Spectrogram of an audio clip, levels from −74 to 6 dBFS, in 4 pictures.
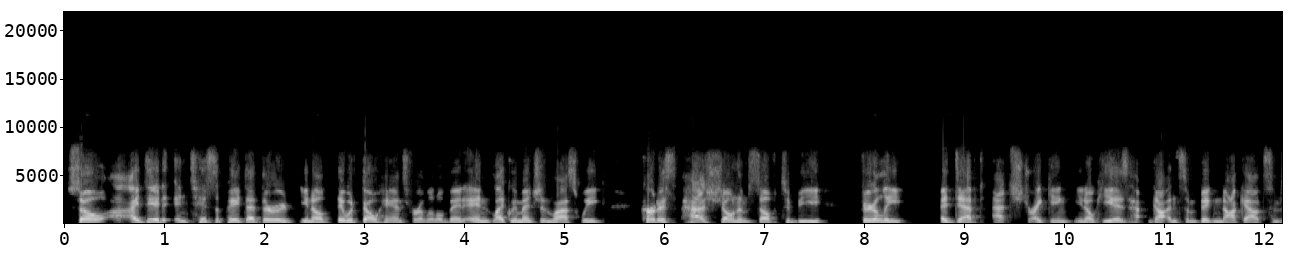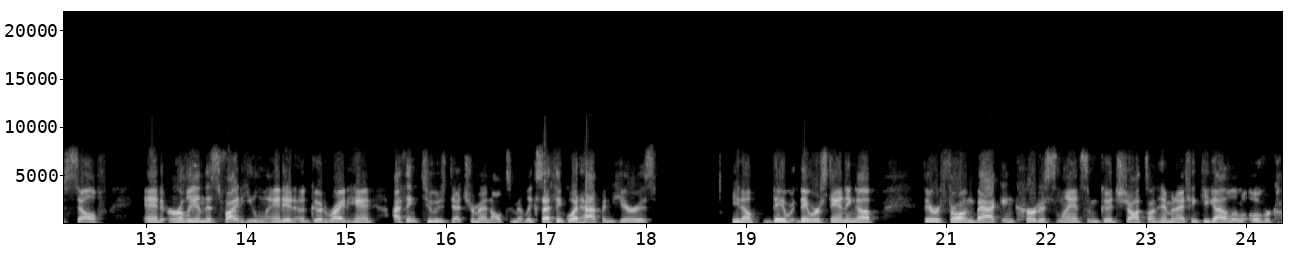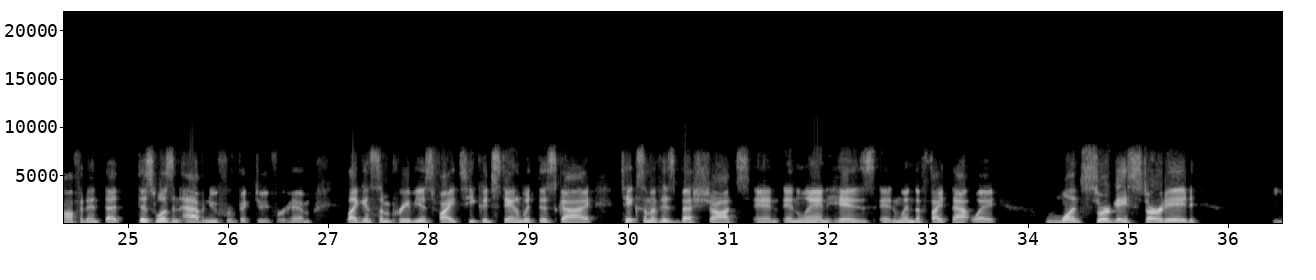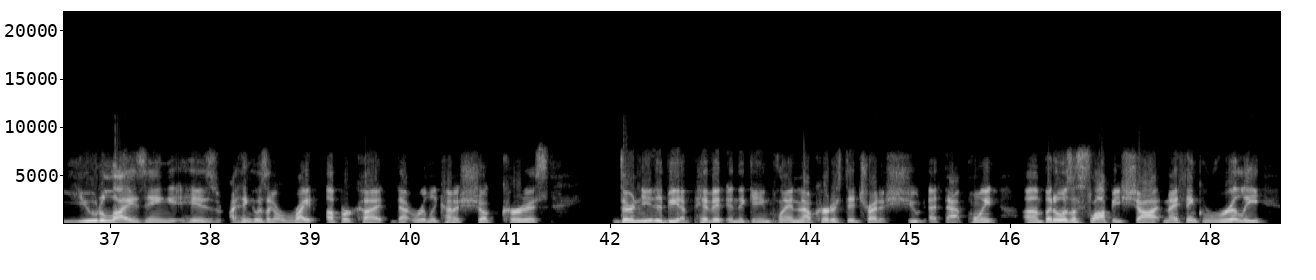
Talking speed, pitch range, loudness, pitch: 220 wpm, 110-140 Hz, -17 LUFS, 120 Hz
